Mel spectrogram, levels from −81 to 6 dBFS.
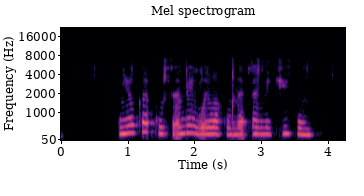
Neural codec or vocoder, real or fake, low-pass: codec, 16 kHz, 2 kbps, FreqCodec, smaller model; fake; 7.2 kHz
